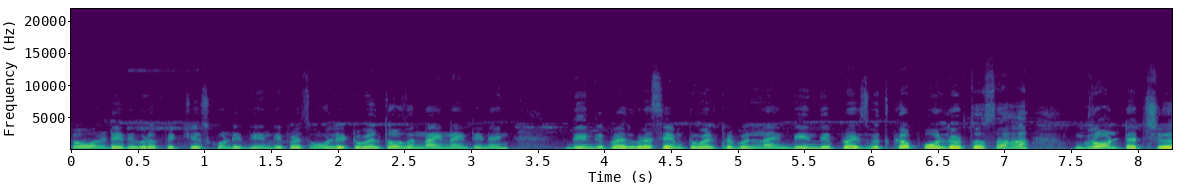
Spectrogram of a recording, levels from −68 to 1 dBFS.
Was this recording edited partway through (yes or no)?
no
